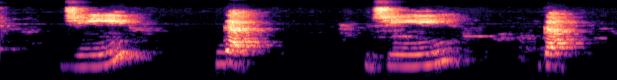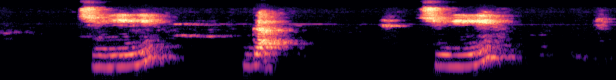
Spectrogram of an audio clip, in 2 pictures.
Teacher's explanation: i'm not touching my tongue up to the top just making that sound come from the back of my throat almost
